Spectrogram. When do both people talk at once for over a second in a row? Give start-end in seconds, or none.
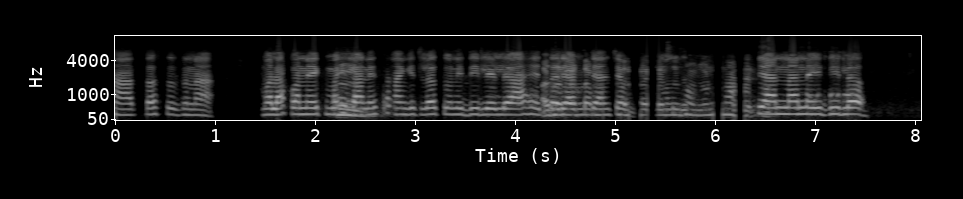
4.3-5.7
